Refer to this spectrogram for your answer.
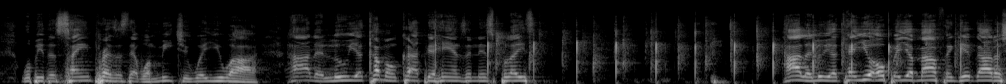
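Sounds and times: congregation clapping a steady beat: 0:04.1 - 0:10.0.

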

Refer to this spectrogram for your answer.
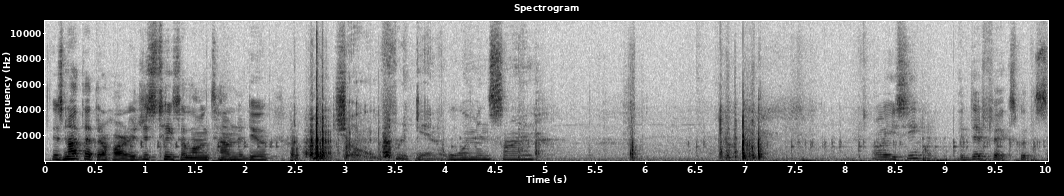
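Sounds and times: plastic liner clicks and knocks: 0:06.7 - 0:07.2.

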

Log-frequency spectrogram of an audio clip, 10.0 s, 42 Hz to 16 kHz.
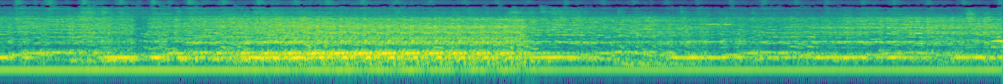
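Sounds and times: loud distorted live band: 0:00.0 - 0:10.0.

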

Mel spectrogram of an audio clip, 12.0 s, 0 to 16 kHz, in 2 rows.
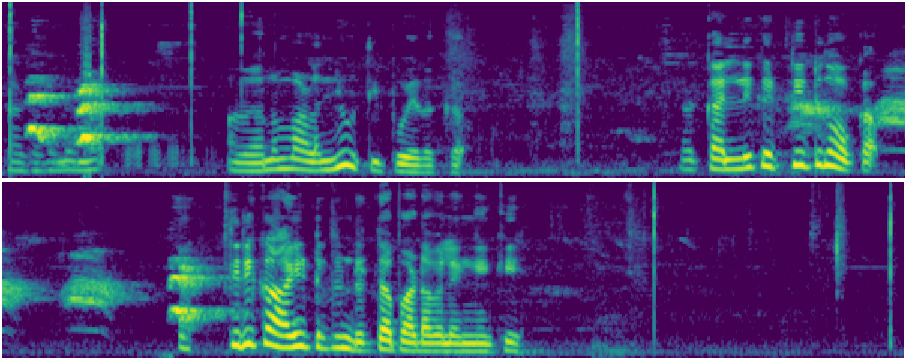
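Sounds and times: person speaking: 0:04.5 - 0:05.9
crow cawing: 0:05.2 - 0:07.6.

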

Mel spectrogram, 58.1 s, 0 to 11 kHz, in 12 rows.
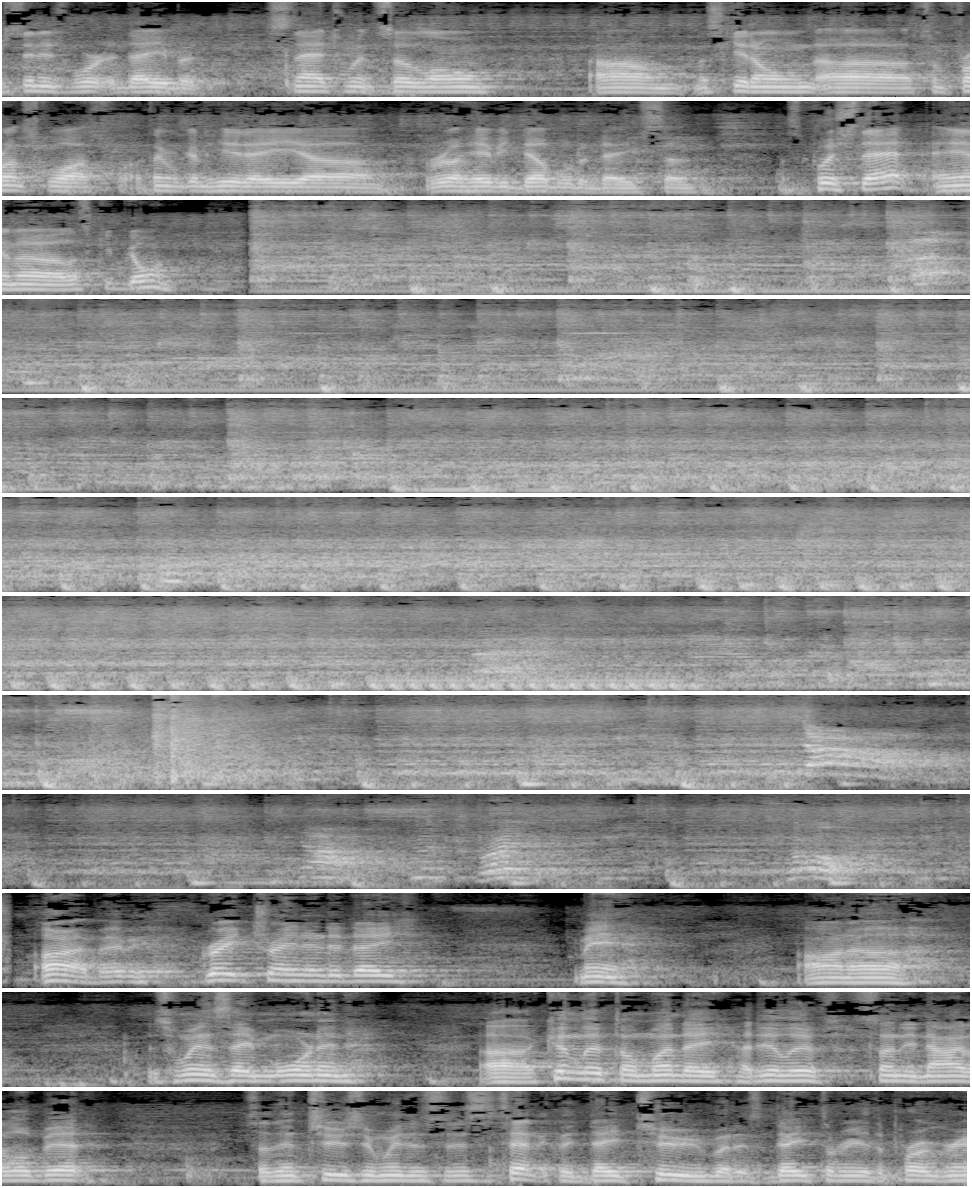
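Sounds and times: music with steady beat and vocals: 0:10.4 - 0:37.9, 0:38.5 - 0:44.0.

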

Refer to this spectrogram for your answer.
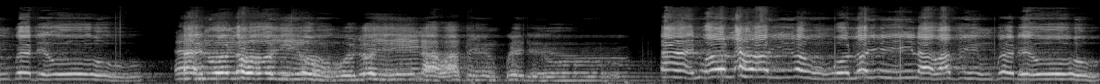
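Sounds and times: person singing a chant: 0:00.0 - 0:11.0.

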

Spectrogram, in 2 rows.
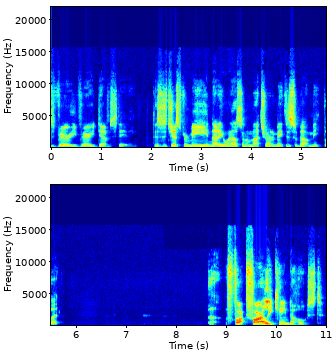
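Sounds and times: man talking: 0:00.0 - 0:05.8, 0:08.7 - 0:11.0.

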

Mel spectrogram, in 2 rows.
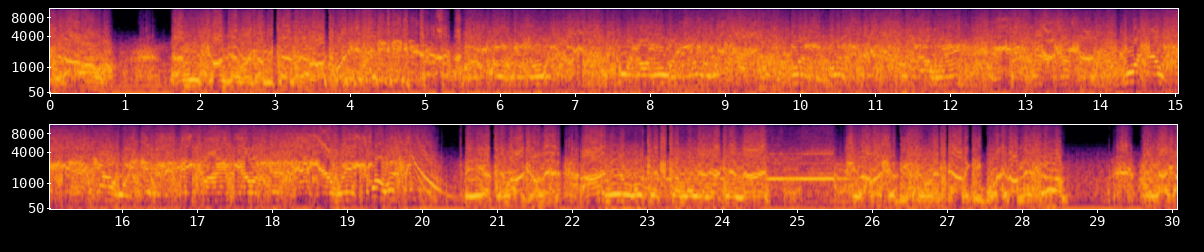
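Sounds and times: garbled radio voices: 0:00.0 - 0:30.0
radio static: 0:00.0 - 0:30.0.

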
